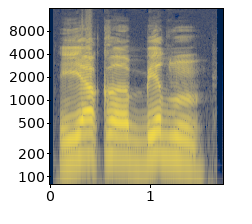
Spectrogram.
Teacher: ضاد پر سکون ہے، واضح ادا کیا جائے۔ زبان کے کناروں کو اوپر کے داڑوں کی جڑوں سے دونوں طرف سے لگانا چاہیے، اگر نہ ہو تو ایک طرف سے ہی کافی ہے۔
